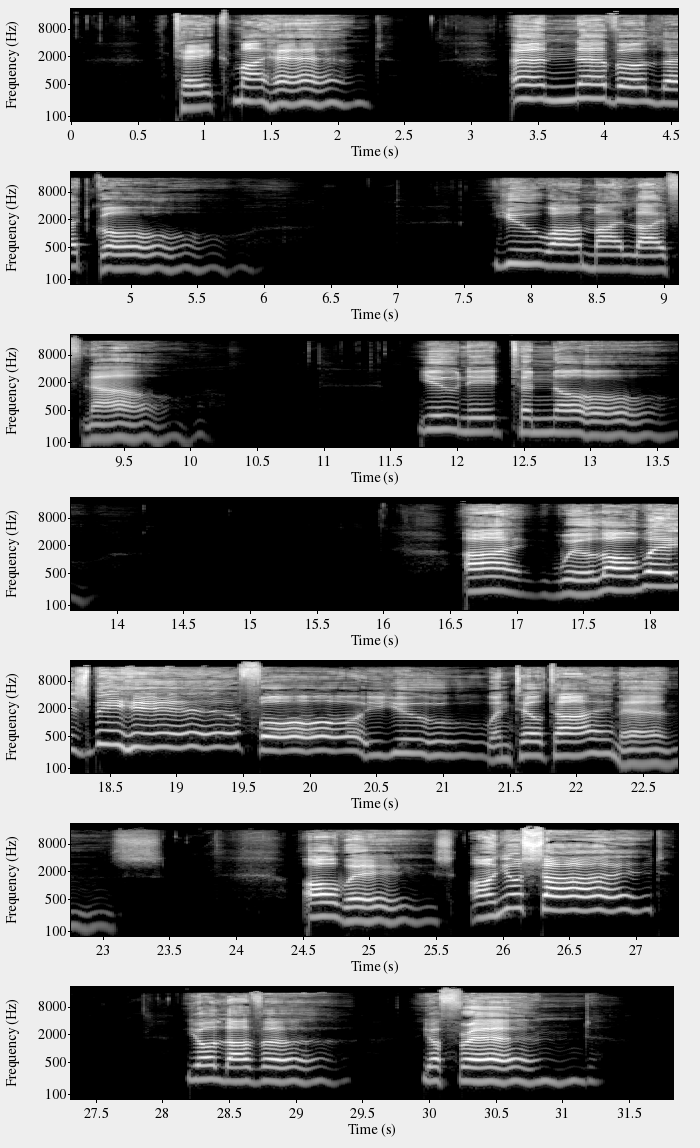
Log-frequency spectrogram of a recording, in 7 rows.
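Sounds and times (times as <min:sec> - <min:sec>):
male vocals: 0:00.7 - 0:02.5, 0:03.2 - 0:06.1, 0:07.7 - 0:10.4, 0:11.7 - 0:14.1, 0:16.5 - 0:23.5, 0:24.4 - 0:27.3, 0:28.2 - 0:31.4.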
